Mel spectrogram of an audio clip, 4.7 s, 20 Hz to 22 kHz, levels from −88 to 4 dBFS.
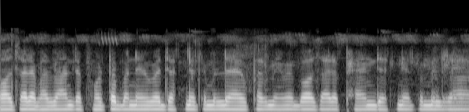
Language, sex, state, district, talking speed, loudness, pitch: Hindi, male, Haryana, Charkhi Dadri, 280 wpm, -17 LUFS, 135 Hz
